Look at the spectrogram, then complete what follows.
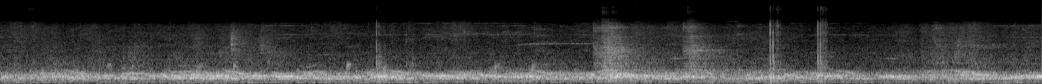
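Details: Fancy pigeons, many together, give a dense, continuous low cooing murmur of overlapping rolling coos, with a few sharp clicks and knocks in the background.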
